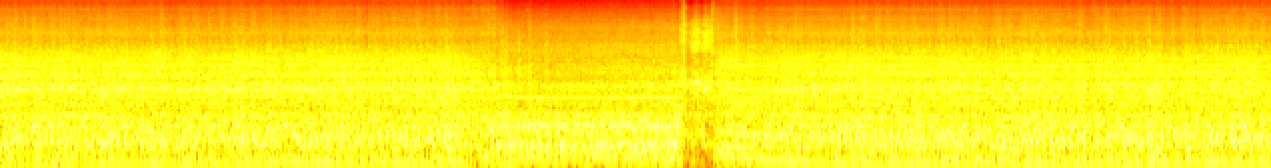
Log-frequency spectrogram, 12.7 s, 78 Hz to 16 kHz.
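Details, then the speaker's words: 1988 Mercury 70 HP inline outboard, running after carburetor work, smoking a little as clean fuel reaches it: smooth, even idle holding its pace with no stumbles or hunting; healthy. "the sound of these these inline mercs i just i just love the way they sound and they even sound better out of the tank on ears"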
